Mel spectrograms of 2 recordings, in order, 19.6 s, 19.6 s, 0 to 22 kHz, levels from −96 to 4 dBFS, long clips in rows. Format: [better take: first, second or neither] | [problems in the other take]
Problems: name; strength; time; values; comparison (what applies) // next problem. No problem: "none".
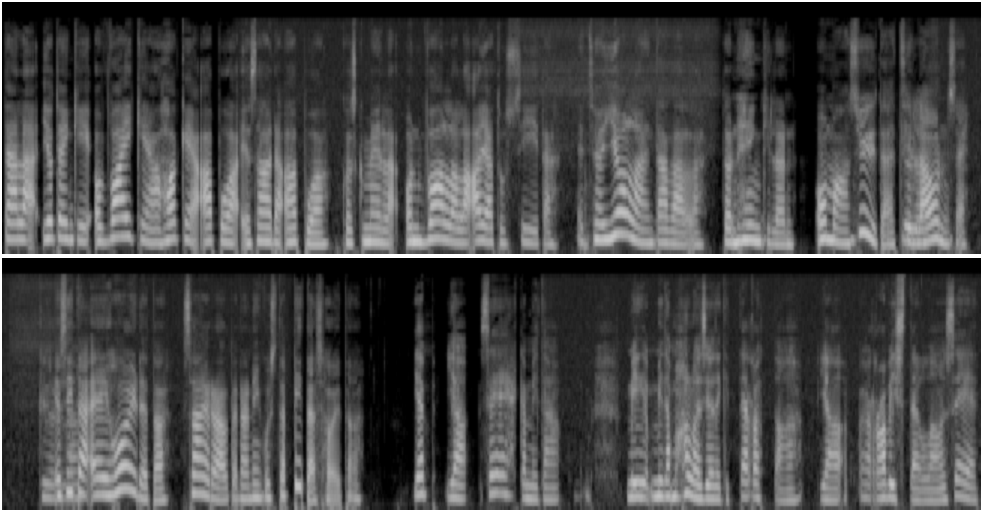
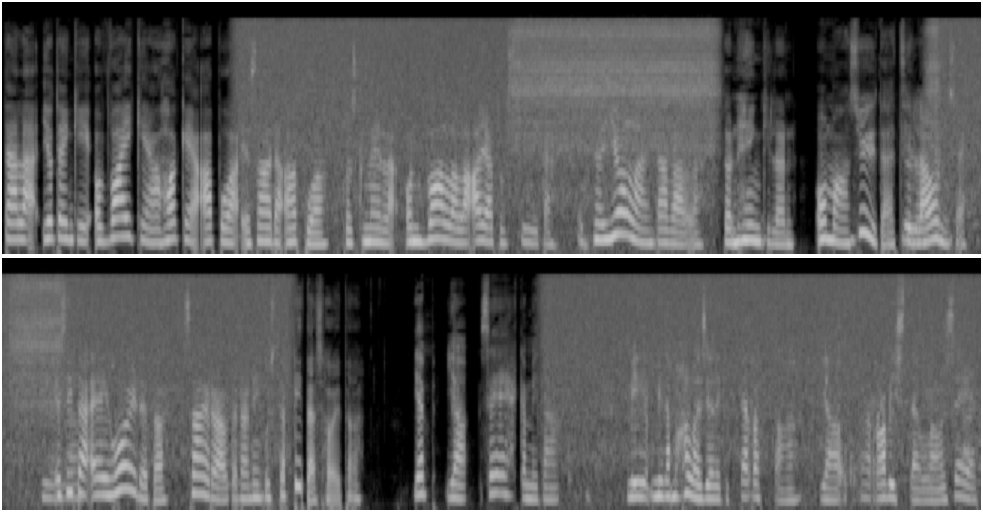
first | hiss; loud; from 2.5 to 7 s, from 9.5 to 13 s and from 15 s on; 5 dB below the speech; faint in the first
